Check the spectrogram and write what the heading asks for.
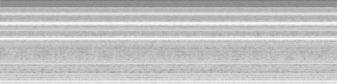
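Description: Near silence: a faint steady low hum with thin, high-pitched constant whines, unchanging throughout.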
